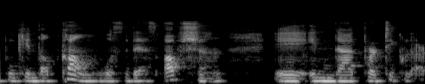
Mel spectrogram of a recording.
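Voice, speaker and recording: A woman's very deep, low-pitched, somewhat breathy voice with a Spanish accent, at a fairly slow pace. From Peru. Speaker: English teacher. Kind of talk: casual travel vlog narration. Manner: hesitant with many fillers.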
